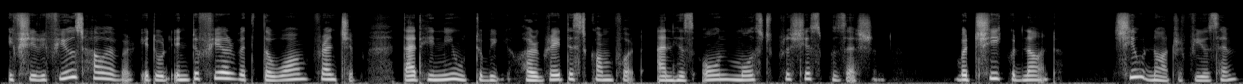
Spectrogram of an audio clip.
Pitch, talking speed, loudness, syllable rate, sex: 220 Hz, 165 wpm, -18 LUFS, 4.9 syllables/s, female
